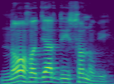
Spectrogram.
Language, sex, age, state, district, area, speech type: Odia, male, 30-45, Odisha, Bargarh, rural, spontaneous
